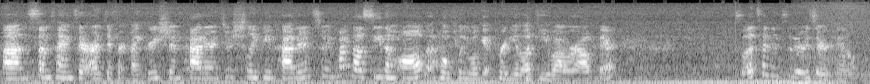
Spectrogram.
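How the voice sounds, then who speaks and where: A woman's voice: sits high, quick pace. A woman working as a safari guide, giving live tour commentary from a moving open truck on a theme park ride. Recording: distant PA voice under loud truck noise.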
